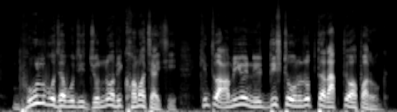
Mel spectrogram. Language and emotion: Bengali, disgusted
